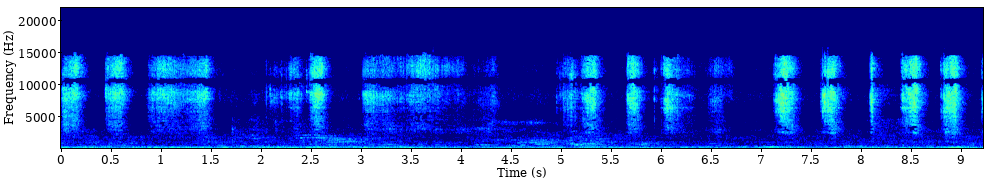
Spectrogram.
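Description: Fatip double-edge safety razor with a Gillette Stainless blade scraping through lathered stubble on the cheek and jaw: a series of short, faint rasping strokes, a few in the first three seconds and a quicker run over the last four, in the across-the-grain pass.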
